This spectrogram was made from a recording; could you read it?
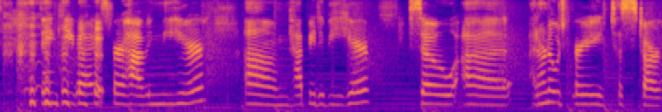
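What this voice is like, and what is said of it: Hoarse, strained voice. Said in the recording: “apologize for my voice. I lost it over the weekend”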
